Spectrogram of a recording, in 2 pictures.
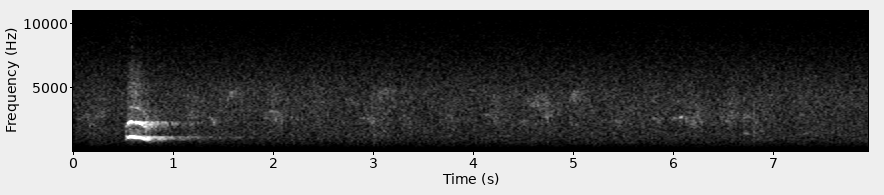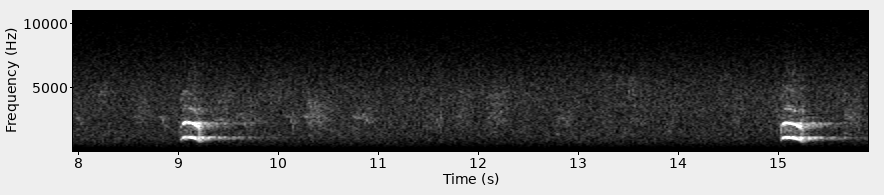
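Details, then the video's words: Deer calling to the herd in a forest: three short, clear tonal calls with a strong lower band and a fainter upper band, spaced about six to eight seconds apart, over faint scattered bird chirps. "Ciervo llama a la manada en el bosque"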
